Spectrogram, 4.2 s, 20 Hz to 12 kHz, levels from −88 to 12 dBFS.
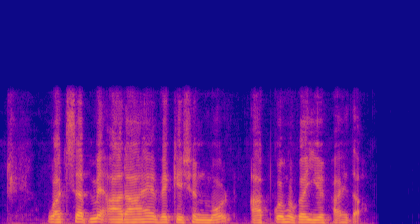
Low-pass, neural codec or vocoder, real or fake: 7.2 kHz; codec, 16 kHz, 4.8 kbps, FACodec; fake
